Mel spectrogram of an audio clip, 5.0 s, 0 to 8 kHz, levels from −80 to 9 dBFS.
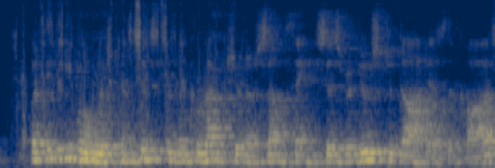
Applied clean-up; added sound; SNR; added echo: neural separator model SepFormer DNS4.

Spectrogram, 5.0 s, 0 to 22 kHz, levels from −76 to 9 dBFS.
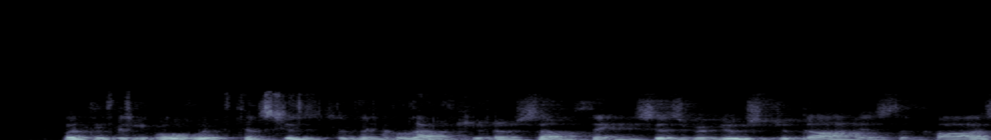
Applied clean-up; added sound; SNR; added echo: neural mask model DeepFilterNet 3.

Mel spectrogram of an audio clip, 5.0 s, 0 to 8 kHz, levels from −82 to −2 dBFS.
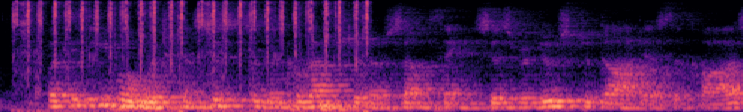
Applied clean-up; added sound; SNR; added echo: none; Tools; 9 dB; reverberation time 1.0 s.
